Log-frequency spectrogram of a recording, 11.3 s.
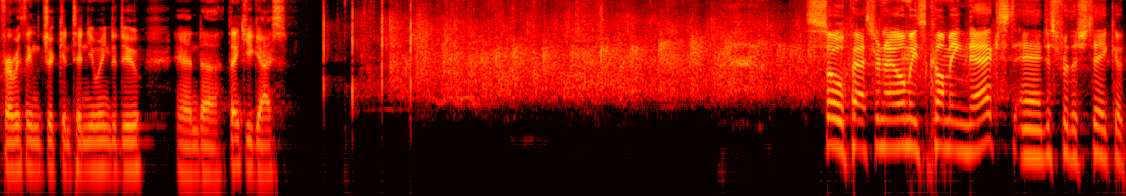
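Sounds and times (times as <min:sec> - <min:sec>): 
speech: 0:00.0 - 0:03.0, 0:08.2 - 0:11.2
audience applause: 0:03.5 - 0:09.9.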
